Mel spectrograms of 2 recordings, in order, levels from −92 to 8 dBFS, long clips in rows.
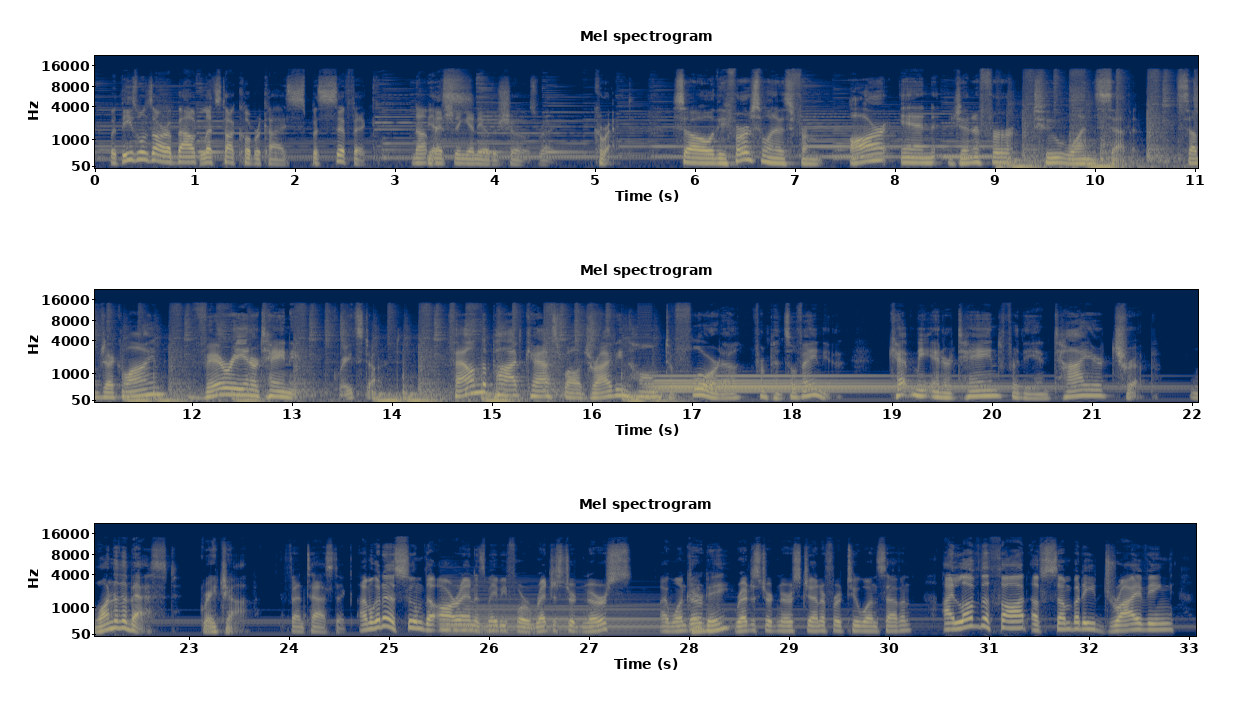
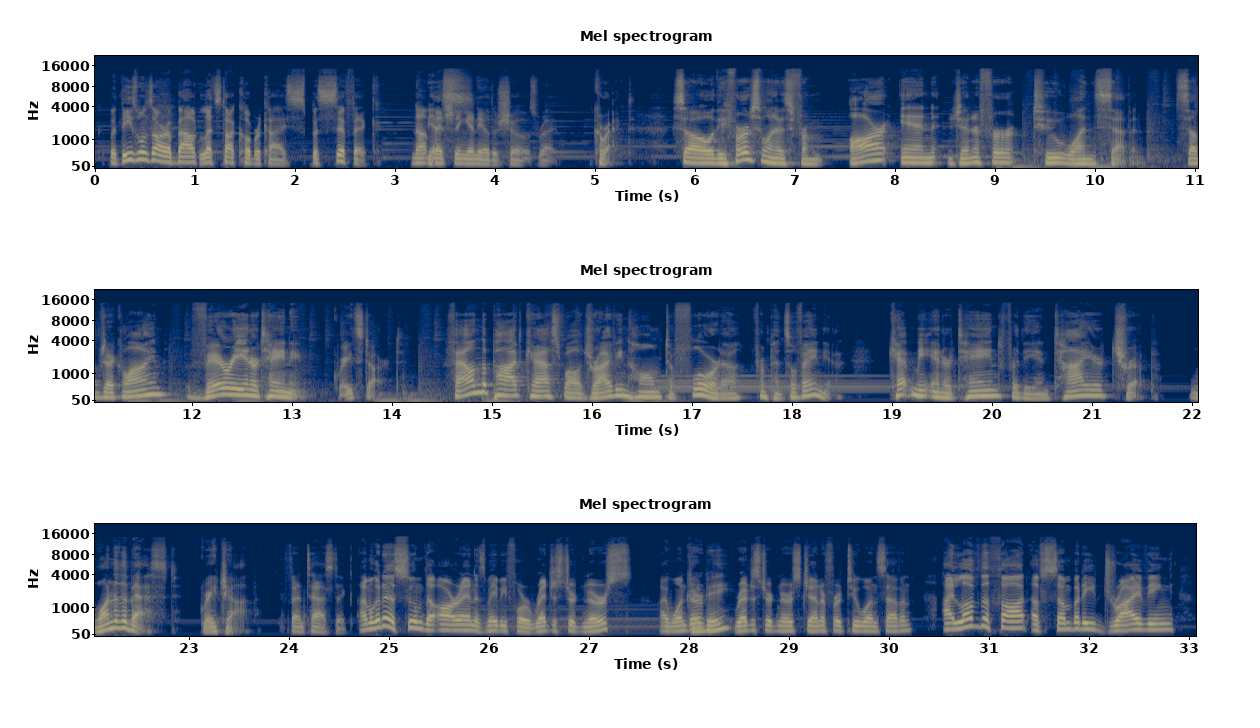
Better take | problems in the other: second | background music; loud; throughout; 8 dB below the speech; faint in the second

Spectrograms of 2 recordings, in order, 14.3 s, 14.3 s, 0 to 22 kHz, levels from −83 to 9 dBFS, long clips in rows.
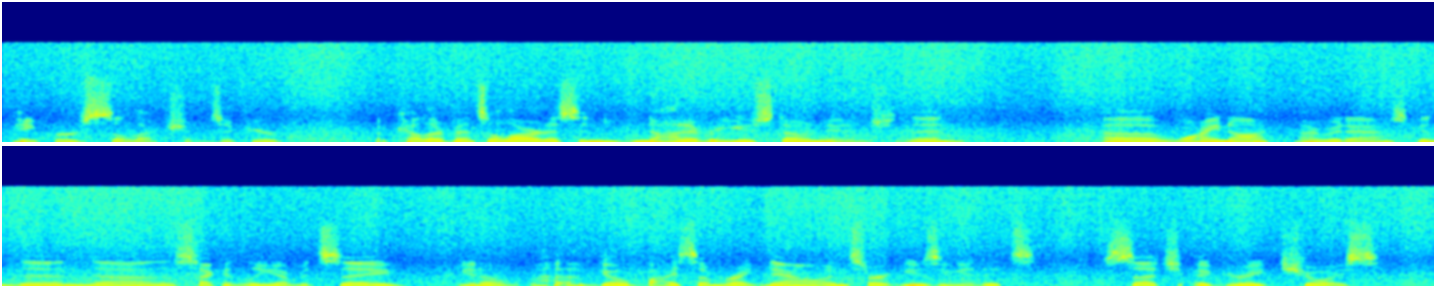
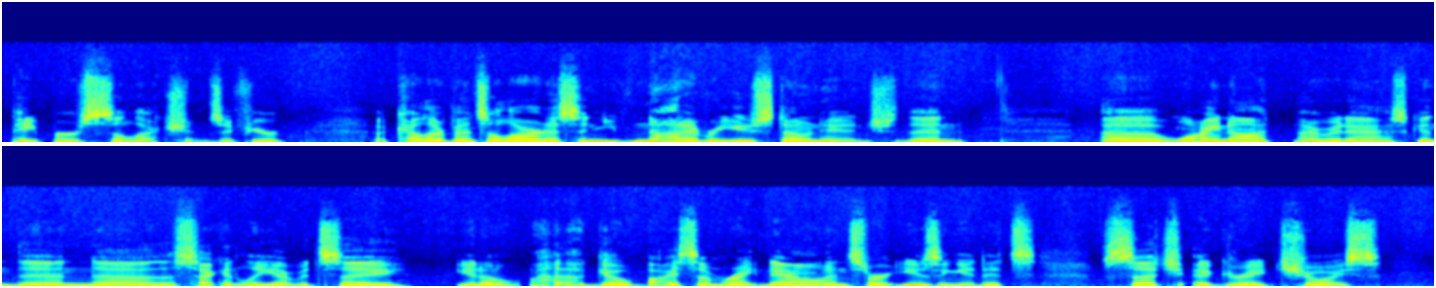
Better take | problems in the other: second | hiss; loud; throughout; 4 dB below the speech; faint in the second

